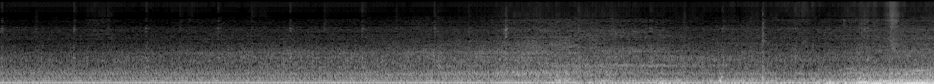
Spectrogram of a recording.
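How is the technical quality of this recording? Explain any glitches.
The quality is compromised by one fault, present throughout. Opus compression: tones sound grainy and rough. This is likely from low-bitrate encoding, around 24 kbps, where starved bands get filled with noise. The bandwidth still reaches about 20.1 kHz.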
